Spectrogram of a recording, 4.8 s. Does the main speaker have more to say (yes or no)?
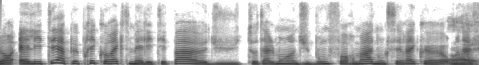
yes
